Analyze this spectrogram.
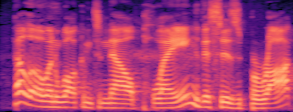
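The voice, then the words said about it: Announcer-style radio voice. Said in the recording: “he had his radio voice.”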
